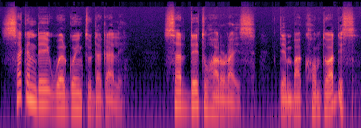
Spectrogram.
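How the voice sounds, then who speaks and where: An actor playing a helpful, knowledgeable young researcher, explaining things in simple sentences in an educational radio drama. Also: male voice, medium pitch, sing-song, normal speed, no echo, natural voice. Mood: friendly.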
